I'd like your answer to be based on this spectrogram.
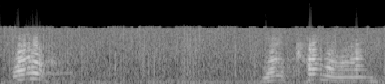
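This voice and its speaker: A gruff, put-on character voice. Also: man, high pitch for a man. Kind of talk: 1940s radio acting. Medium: old radio play. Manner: ungrammatical, gruff.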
